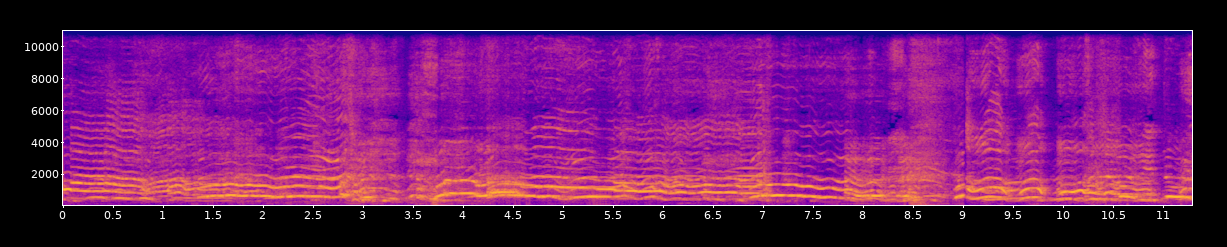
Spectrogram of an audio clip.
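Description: Several women wail and sob loudly close by.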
